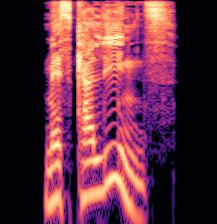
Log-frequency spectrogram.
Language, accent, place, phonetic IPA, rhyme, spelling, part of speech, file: German, Germany, Berlin, [mɛskaˈliːns], -iːns, Meskalins, noun, De-Meskalins.ogg
- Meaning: genitive singular of Meskalin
